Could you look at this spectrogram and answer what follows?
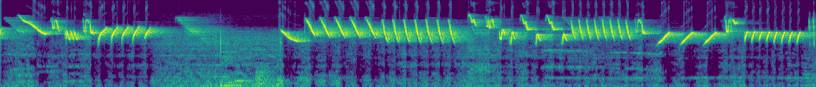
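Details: A yellow-fronted canary sings a very clear song of fast trilled note series, each note repeated rapidly and then dropping to lower whistled slurs. The song breaks briefly near the middle, then resumes with more rolling trills.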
